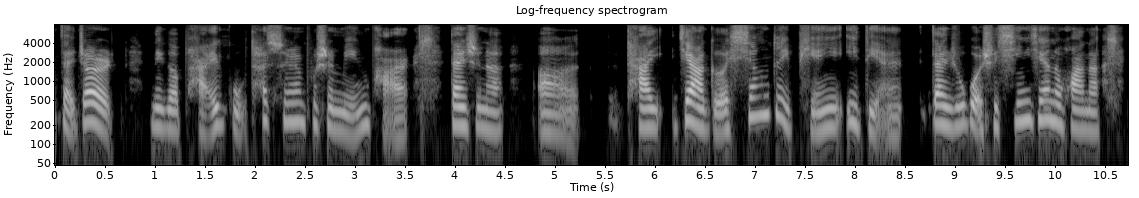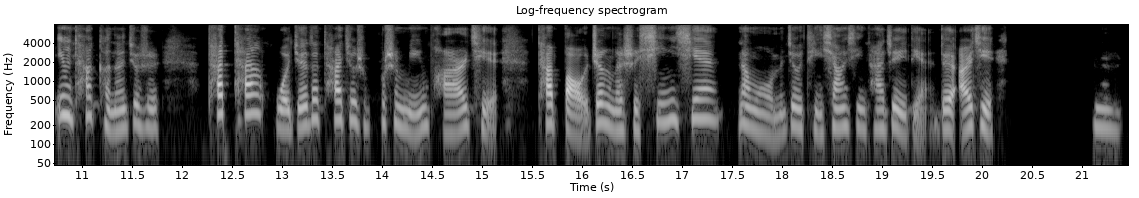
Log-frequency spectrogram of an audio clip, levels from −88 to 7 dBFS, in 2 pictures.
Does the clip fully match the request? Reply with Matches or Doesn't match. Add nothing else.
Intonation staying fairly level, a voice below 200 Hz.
Doesn't match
